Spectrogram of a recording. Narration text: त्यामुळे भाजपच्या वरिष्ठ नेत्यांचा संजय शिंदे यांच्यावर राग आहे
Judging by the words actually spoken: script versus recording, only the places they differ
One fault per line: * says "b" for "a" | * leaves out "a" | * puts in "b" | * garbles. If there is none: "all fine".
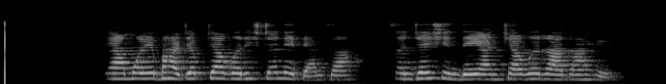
all fine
